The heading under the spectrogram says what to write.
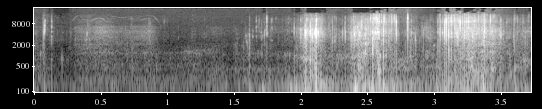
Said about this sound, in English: The bread itself. Your crunch wasn't as loud. The bread itself is softer on this one. Mm-hmm. All the way through. Your crunch was nowhere near.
